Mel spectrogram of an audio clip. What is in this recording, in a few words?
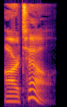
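"artel", British English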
